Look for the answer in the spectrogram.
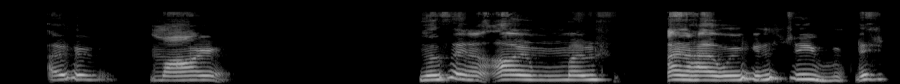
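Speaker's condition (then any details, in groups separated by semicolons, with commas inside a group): Cerebral palsy; speech impediment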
